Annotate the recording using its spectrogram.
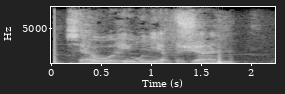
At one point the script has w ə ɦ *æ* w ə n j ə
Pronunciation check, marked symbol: incorrect: i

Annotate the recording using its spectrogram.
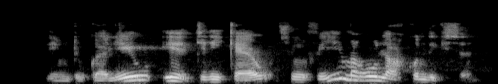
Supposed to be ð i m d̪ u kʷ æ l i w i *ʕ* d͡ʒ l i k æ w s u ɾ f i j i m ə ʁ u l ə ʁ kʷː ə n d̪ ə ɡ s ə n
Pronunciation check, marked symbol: incorrect: ð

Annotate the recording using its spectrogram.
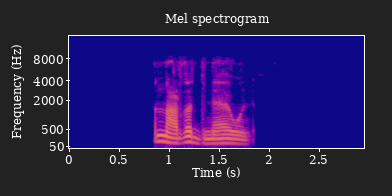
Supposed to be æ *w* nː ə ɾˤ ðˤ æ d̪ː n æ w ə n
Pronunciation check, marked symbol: incorrect: none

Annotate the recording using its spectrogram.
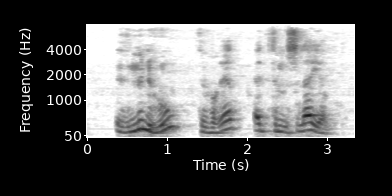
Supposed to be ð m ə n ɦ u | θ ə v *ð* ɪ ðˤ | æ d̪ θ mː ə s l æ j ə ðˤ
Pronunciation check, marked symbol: incorrect: ʁ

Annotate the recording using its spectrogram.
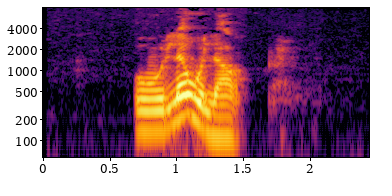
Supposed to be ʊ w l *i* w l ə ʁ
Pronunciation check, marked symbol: incorrect: æ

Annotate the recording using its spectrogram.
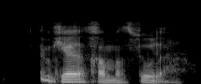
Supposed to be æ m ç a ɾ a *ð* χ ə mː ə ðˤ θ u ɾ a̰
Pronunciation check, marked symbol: incorrect: θ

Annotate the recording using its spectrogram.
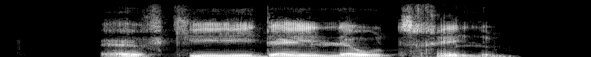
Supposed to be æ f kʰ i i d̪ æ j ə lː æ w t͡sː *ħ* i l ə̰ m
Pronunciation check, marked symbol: incorrect: χ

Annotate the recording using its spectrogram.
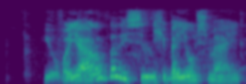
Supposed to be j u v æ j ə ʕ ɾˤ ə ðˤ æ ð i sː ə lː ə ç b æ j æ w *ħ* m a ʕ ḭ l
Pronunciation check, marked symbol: incorrect: s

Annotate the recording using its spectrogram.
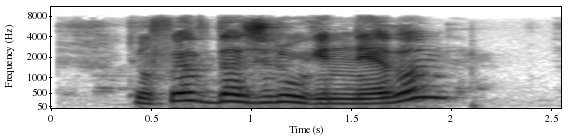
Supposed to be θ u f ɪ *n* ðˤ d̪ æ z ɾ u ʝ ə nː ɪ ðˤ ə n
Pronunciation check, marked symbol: incorrect: none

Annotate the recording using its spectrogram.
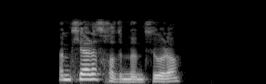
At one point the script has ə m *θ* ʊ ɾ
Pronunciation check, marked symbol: correct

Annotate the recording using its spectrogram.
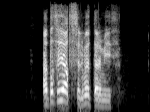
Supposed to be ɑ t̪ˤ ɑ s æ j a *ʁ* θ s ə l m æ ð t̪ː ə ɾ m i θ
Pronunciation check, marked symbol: correct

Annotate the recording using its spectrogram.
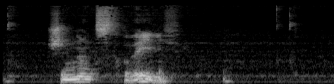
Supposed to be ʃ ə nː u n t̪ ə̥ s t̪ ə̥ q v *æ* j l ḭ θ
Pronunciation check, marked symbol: correct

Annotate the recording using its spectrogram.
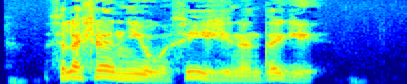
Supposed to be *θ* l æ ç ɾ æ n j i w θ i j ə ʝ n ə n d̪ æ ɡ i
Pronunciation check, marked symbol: correct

